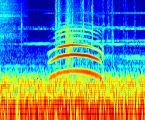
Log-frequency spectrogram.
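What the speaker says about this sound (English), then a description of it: "The fat cat sounds like Miso." A single fat cat gives one drawn-out meow in Final Fantasy XIV: Shadowbringers, a clear rising and falling cry lasting under a second over a low steady ambient hum.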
